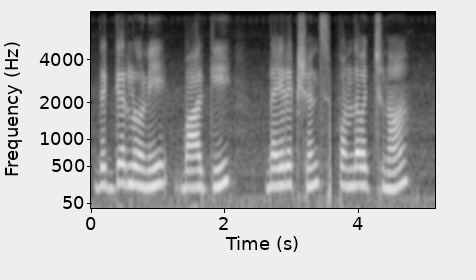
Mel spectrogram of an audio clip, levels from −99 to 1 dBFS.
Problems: constant background noise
